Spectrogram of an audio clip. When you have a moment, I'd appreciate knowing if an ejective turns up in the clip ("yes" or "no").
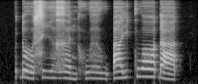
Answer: no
